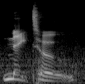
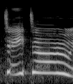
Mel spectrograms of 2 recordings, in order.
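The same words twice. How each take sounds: First: "Nato" said lower and softer, mocking people who drop the middle syllable; mocking misreading. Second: "Tato" shouted much higher and louder, first syllable punched; shouted correction. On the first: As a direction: sneer out "Nato" as a lazy misreading, low and quiet. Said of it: "Let's cut out the middle syllable". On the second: Shown as a demonstration. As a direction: yell "Tato" as the easy nickname, high and loud. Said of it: "Everyone calls me Tato".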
